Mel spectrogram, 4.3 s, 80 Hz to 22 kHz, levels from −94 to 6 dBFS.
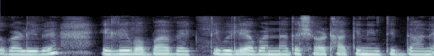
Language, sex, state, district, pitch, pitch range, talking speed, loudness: Kannada, female, Karnataka, Raichur, 195 Hz, 185-205 Hz, 125 wpm, -16 LUFS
